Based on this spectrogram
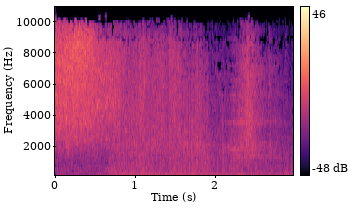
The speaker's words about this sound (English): Throw a nade.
